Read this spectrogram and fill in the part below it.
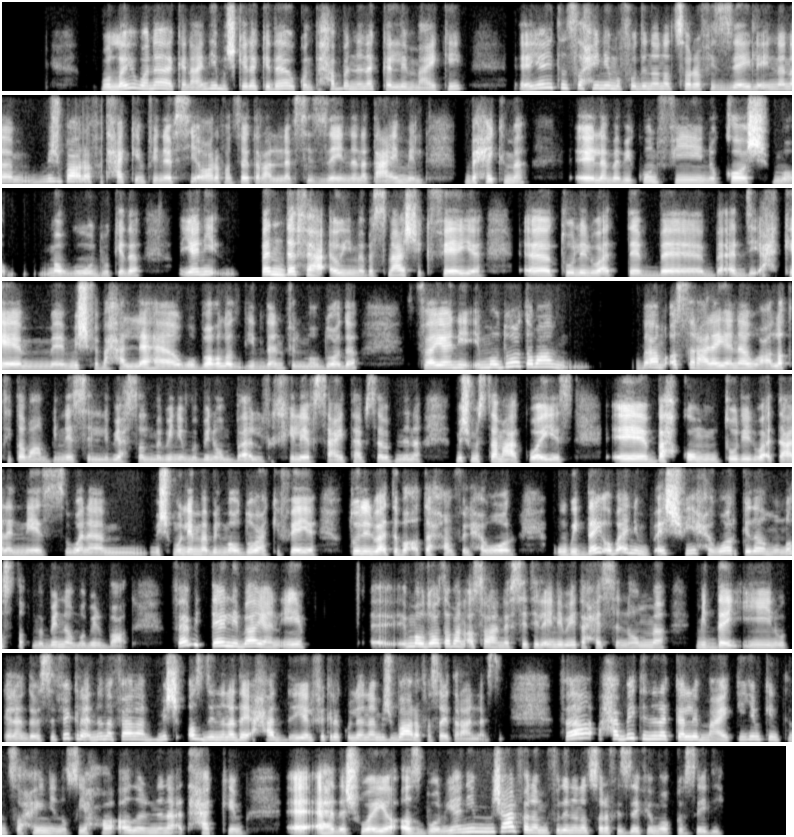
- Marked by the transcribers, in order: none
- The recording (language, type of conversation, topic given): Arabic, advice, إزاي أشارك بفعالية في نقاش مجموعة من غير ما أقاطع حد؟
